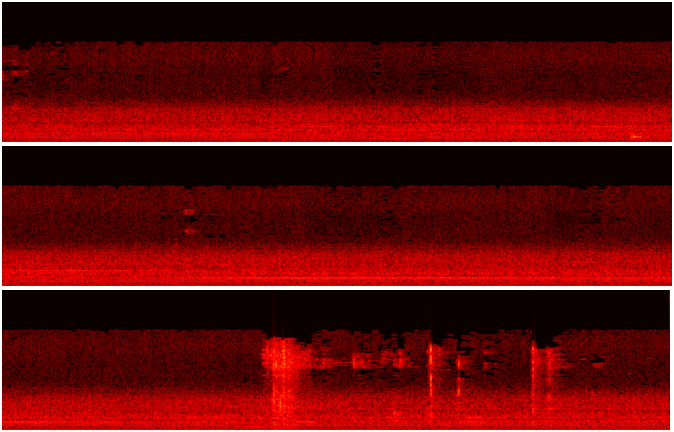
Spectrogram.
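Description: A petrol engine runs steadily at a low hum.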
